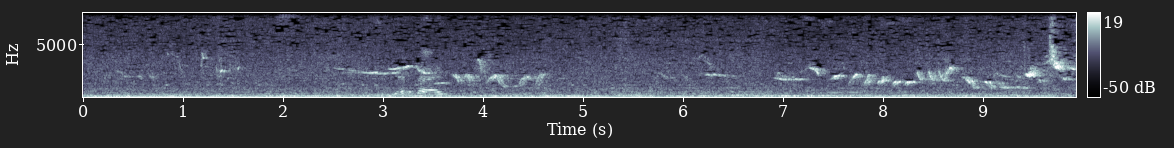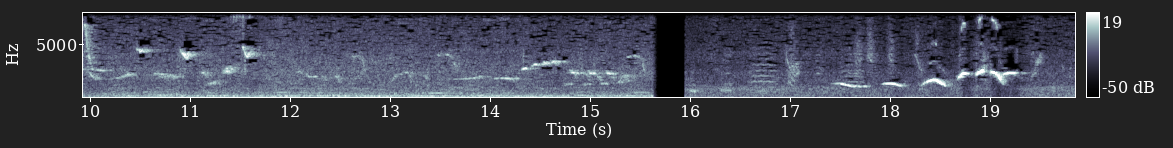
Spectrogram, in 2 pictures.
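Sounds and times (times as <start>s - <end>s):
low hum: 0.0s - 15.7s
magpie-robin or shama song: 0.2s - 5.0s, 5.6s - 15.7s, 17.0s - 19.8s.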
